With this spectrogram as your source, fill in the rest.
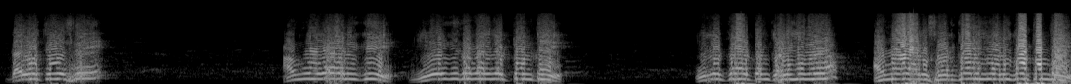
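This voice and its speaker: A man's voice: extremely high pitch, rough recording. A man making temple announcements, giving instructions in an emphatic, commanding and repetitive way. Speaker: temple announcer marshalling the crowd.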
